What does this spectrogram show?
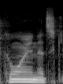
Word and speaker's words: Dogecoin: It's Dogecoin.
